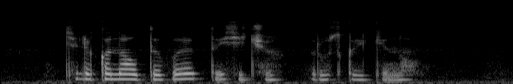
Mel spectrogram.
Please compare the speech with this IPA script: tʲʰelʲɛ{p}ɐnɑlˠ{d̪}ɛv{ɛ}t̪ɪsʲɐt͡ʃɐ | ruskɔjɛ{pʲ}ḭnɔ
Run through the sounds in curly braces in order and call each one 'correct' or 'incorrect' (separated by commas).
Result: incorrect, incorrect, correct, incorrect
